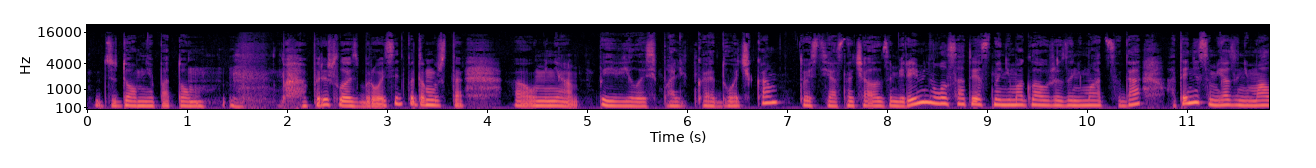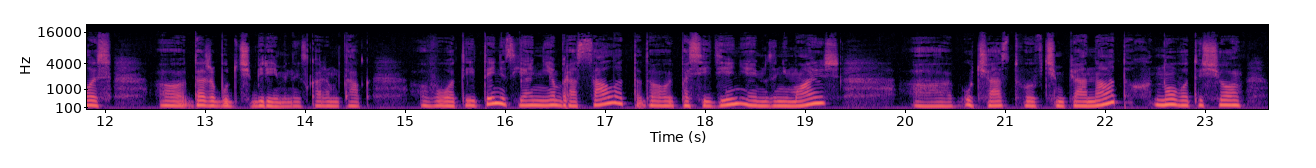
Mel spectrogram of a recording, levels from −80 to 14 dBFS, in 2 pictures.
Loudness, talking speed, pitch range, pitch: -22 LUFS, 130 wpm, 165-200 Hz, 180 Hz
